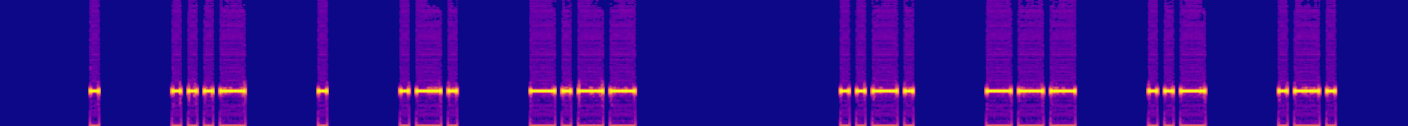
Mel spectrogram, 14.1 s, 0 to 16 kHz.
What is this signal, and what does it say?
Morse code, heard as a keyed tone, about 15 wpm, spaced as for 8 wpm, 1000 Hz. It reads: EVERY FOUR
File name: qotdfiles / 8wpm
